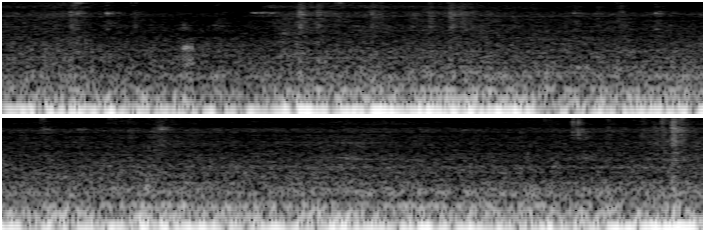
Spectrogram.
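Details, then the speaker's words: Toyota Qualis test drive after suspension work, silencer and clutch set replacement and handbrake fix: steady low road and engine rumble with no rattles or clunks over bumps; vehicle now fully silent. "വണ്ടി എന്തായാലും full silent ആയി"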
